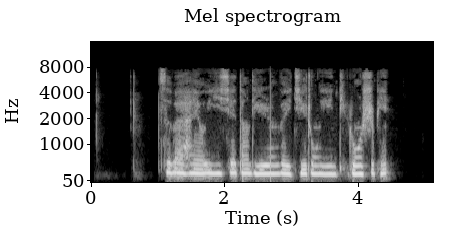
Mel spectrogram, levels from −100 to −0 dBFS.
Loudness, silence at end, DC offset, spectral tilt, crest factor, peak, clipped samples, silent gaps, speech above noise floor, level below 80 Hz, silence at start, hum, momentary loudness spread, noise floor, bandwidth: -18 LUFS; 0.7 s; under 0.1%; -5.5 dB/octave; 14 dB; -4 dBFS; under 0.1%; none; over 73 dB; -54 dBFS; 1.05 s; none; 6 LU; under -90 dBFS; 7.8 kHz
